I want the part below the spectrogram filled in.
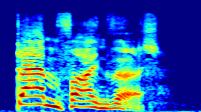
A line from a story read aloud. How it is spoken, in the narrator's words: cried Jack, after a very slight pause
